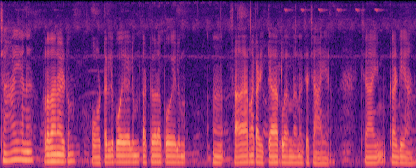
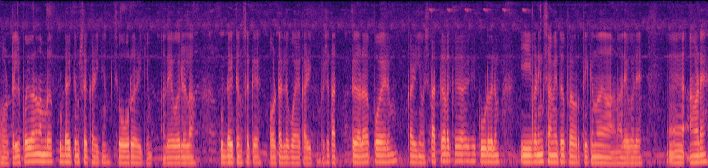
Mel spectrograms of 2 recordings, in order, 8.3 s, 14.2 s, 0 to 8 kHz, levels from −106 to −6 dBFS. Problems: constant background noise, low volume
